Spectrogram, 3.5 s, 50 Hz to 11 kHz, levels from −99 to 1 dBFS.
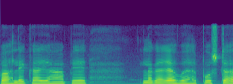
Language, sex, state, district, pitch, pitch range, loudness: Hindi, female, Jharkhand, Garhwa, 185 Hz, 180-190 Hz, -19 LUFS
